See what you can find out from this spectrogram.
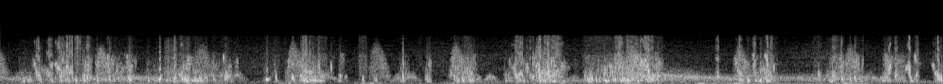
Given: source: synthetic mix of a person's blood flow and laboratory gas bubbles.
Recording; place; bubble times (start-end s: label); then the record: Doppler ultrasound of blood flow; subclavian vein
0.18-1.37 s: bubbles
1.45-2.40 s: bubbles
2.63-2.80 s: bubbles
2.85-3.48 s: bubbles
3.59-3.67 s: bubbles
3.73-3.80 s: bubbles
3.97-4.09 s: bubbles
4.20-4.22 s: bubbles
4.25-4.33 s: bubbles
4.51-4.79 s: bubbles
5.03-5.71 s: bubbles
5.82-6.64 s: bubbles
7.14-7.22 s: bubbles
7.33-7.78 s: bubbles
8.12-8.63 s: bubbles
8.81-9.22 s: bubbles
9.30-9.44 s: bubbles
From the record:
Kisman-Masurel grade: 444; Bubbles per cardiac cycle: continuous sound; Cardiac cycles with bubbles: 100%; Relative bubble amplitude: maximal (0.775 to 0.999); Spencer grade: 4 (maximum detectable bubble signal sounding continuously throughout systole and diastole of every cardiac period, and overriding the amplitude of the normal cardiac signals); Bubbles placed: anywhere in the cardiac cycle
